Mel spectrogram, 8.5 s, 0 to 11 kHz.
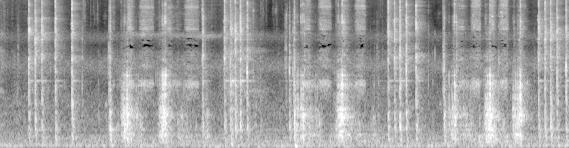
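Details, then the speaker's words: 1982 Suzuki RM125 two-stroke in restoration, engine turned over: rhythmic bursts of harsh rattling, ratcheting grind; owner suspects the stator, source unconfirmed. Honing-like scuff marks noticed beforehand; no spark found. "pretty horrible sound sounds like it could be coming from the stator"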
